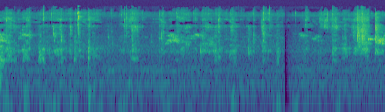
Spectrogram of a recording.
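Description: A hand squishing thin gram-flour batter in a steel bowl: faint, irregular wet squelches and clicks, a little louder near the end.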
